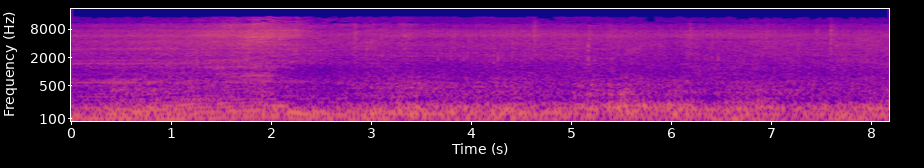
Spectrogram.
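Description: A car moving off close by, its engine loudest in the first couple of seconds, over a steady low street rumble.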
